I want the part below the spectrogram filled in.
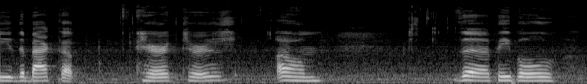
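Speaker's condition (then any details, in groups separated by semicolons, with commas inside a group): Huntington's disease; inherited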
